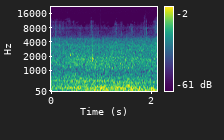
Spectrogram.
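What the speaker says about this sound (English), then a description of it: "that wind's killing me" Wind on a riverbank beside the Tweed River while fishing with lures, a steady, loud low rumble buffeting the microphone throughout, with no voices.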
